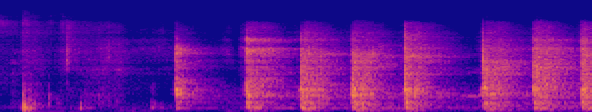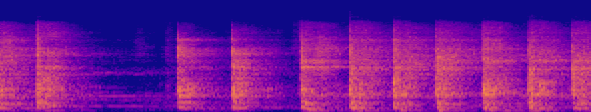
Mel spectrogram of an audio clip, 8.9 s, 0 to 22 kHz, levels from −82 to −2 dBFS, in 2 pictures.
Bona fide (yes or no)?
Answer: no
